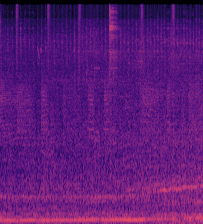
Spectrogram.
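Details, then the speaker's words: Restored Road Runner with a Hemi and an old four-speed crash box rebuilt by a shop (new synchros, damaged gears replaced), heard driving: a thin steady whine over the engine rumble, climbing a little with road speed; normal old gearbox whine. "There's that old Hemi four-speed wine. Nothing you can do about that. It's an old crash box."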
